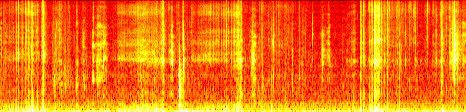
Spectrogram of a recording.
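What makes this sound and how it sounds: A metal blade scrapes and carves thin curls off a solid, dry white bar of soap held in a hand with long manicured nails, the shavings falling away. Dry, papery scraping and tearing bursts come one after another with bright, crisp texture, broken by a few sharp clicks.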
